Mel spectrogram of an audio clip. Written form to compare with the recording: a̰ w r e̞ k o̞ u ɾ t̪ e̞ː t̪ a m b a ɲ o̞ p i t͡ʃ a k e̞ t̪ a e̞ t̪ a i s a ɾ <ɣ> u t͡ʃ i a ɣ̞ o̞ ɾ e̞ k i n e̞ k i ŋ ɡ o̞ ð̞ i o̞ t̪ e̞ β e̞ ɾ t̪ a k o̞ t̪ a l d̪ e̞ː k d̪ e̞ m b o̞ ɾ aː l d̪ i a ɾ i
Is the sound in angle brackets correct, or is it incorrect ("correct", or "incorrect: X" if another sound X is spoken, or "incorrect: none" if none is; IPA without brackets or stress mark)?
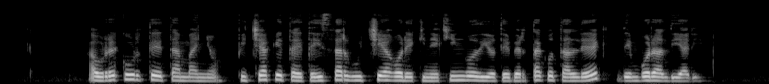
correct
